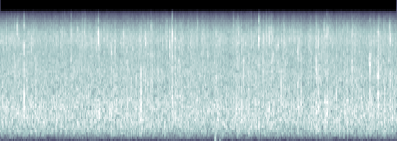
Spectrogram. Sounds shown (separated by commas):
rain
